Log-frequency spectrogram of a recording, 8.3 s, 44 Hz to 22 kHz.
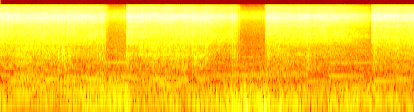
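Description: Saker 20 V battery mini chainsaw with a 4-inch bar cutting through a low stump: a steady high-pitched buzzing rasp of chain on wood that breaks off briefly three times, about two, five and seven seconds in.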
